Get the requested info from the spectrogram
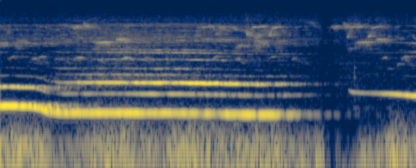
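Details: Dog howl: one long steady tonal howl that starts higher and settles lower, holding for about four seconds before a brief break and a new descending howl, over low rumbling noise.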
